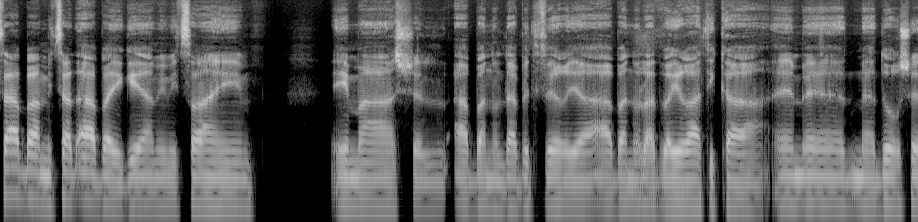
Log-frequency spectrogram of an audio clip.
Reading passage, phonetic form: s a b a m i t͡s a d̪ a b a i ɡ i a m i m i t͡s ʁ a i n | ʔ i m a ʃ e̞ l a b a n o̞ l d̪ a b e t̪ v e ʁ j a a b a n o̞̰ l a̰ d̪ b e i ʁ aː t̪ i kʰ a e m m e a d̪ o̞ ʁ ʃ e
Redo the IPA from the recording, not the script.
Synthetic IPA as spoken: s a b a m i t͡s a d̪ a b a i ɡ i a m i m i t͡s ʁ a i m | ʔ i m a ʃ e̞ l a b a n o̞ l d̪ a b e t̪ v e ʁ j a a b a n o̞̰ l a̰ d̪ b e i ʁ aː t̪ i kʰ a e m m e a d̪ o̞ ʁ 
